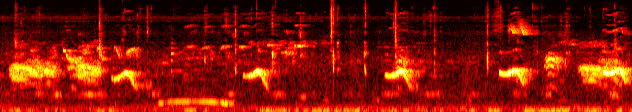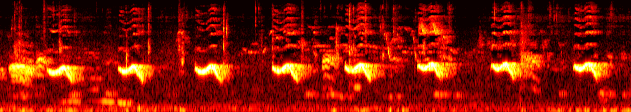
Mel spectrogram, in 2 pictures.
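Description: Birds calling. Early on there is a cluster of chirps. Then one bird repeats a short hooked note, somewhat less than two a second, over fainter, higher chirps from other birds.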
